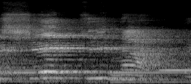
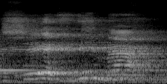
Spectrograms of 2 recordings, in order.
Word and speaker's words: Shekinah: Não é Shekinah, é Shekinah. É diferente a pronúncia.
